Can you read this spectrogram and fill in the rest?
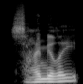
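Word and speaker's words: Cymulate: And I want to say before they were sponsoring, I said simulate and I think they were simulate is how they pronounced it.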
